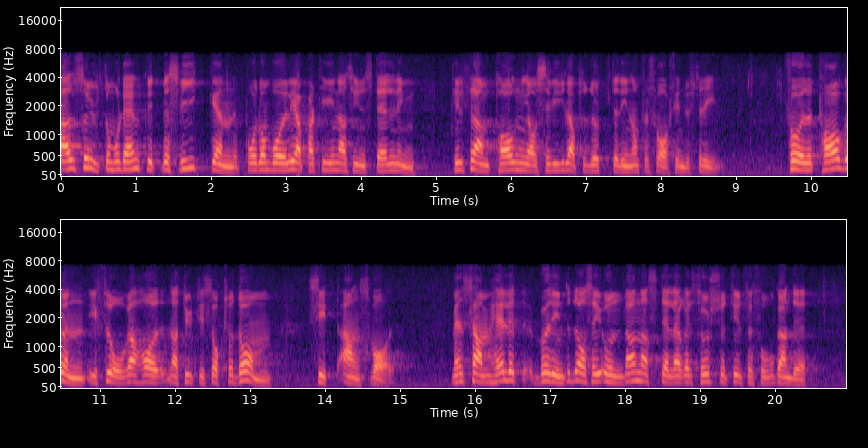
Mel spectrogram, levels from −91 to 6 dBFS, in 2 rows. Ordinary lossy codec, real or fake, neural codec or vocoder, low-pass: none; real; none; 7.2 kHz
